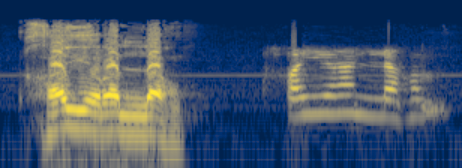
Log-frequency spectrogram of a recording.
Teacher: التنوين برضو جاي وراه اللام برضو ادغام بغير غنة. ادغام بغير غنة.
